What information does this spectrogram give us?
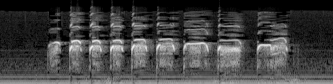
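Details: At Loch Garten an osprey waiting for food calls in a quick burst of about ten loud grating squawks, the later ones longer, then falls silent. Low electrical hum throughout.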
